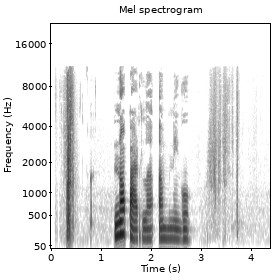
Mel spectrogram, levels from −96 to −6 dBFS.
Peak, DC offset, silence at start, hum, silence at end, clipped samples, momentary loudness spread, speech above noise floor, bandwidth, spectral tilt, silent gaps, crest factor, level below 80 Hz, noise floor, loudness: -2 dBFS; under 0.1%; 0.3 s; none; 0.65 s; under 0.1%; 23 LU; 51 dB; 11.5 kHz; -5.5 dB/octave; none; 26 dB; -72 dBFS; -73 dBFS; -24 LUFS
